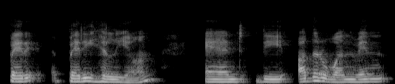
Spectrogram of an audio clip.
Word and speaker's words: perihelion: point of perihelion now people will pronounce it in 10 different ways so you you get used to those but it's like perihelion and the other one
